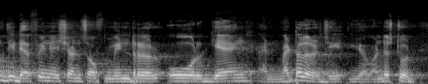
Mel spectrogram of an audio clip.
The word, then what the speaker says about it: gangue: Please do not pronounce as gangue. It's gangue.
